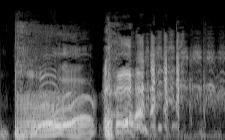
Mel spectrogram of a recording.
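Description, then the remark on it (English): Someone blows a long, buzzy fart imitation with their voice, as if farting like Bane, its pitch wobbling up and down for nearly a second, then breaks into a short burst of laughter. “Oh, what if you farted like Bane?”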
